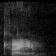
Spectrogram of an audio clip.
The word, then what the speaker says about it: Chaim: I think it's Chaim. That's how you say it. In fact, I know that.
